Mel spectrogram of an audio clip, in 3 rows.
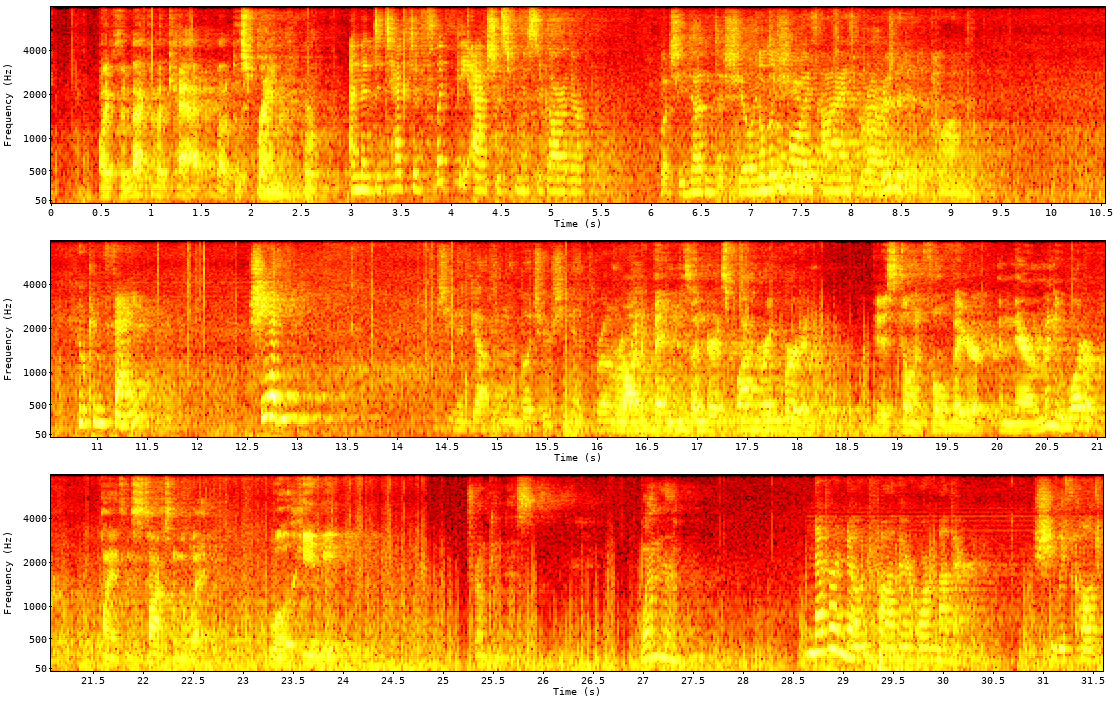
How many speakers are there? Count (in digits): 5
